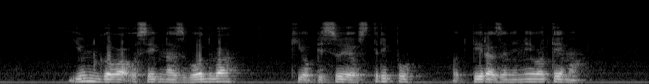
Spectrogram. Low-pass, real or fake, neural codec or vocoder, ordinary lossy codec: none; real; none; none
